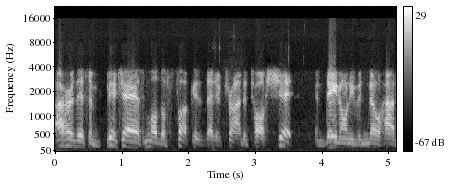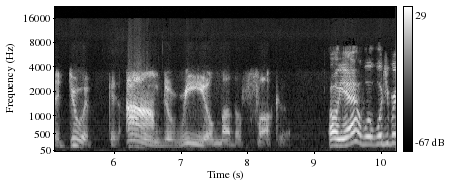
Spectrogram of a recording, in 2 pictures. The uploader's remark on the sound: Get into it with some callers, each with their own unique approach.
